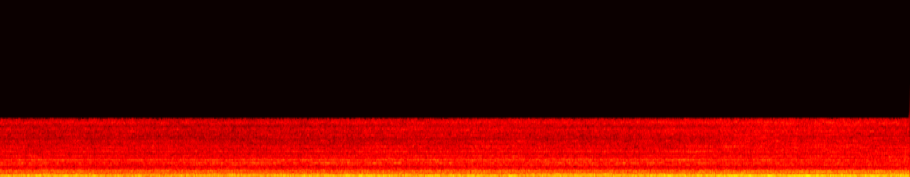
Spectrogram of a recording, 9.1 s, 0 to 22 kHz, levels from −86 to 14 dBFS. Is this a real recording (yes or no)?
no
